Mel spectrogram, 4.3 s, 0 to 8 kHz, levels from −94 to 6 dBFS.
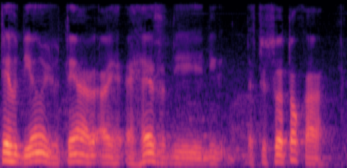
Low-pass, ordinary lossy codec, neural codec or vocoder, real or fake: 7.2 kHz; none; none; real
